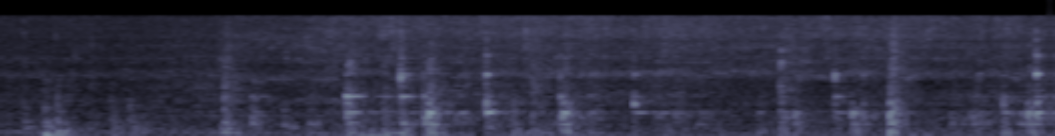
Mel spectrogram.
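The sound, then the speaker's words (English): Minced garlic scraped into a pan and sizzling in olive oil with anchovies: a soft, steady frying hiss, broken by many light scrapes and taps of a utensil against the pan, all fairly faint. “And now I'm scraping in my little minced up garlic.”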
